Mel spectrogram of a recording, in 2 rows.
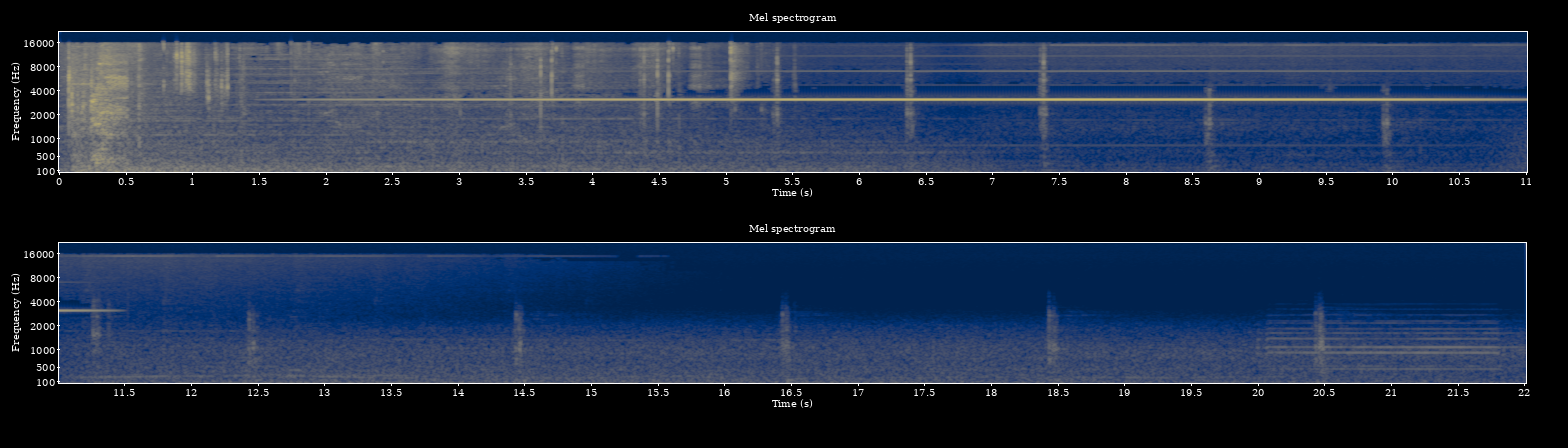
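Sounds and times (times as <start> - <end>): high-pitched tone: 1.2 - 11.7.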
